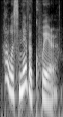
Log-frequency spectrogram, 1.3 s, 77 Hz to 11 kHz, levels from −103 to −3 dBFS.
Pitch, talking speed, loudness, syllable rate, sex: 225 Hz, 190 wpm, -15 LUFS, 5.1 syllables/s, female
